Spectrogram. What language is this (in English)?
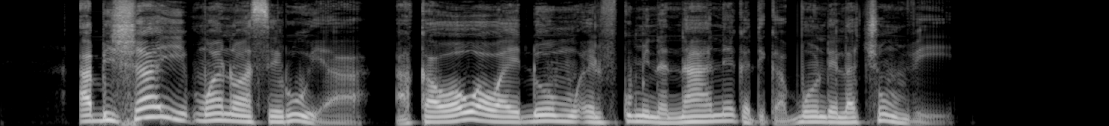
Swahili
